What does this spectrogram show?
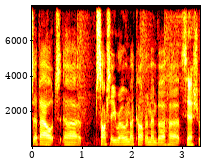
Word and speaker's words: Saoirse Ronan: But it's about Saoirse Ronan. I can't remember her. Saoirse character. Ronan, yeah. Saoirse Ronan. There you okay. go, more pronunciation.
